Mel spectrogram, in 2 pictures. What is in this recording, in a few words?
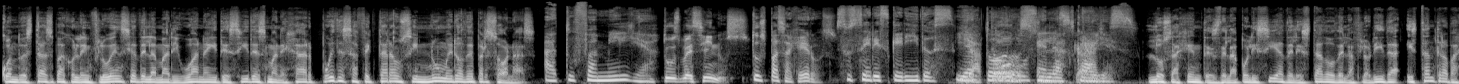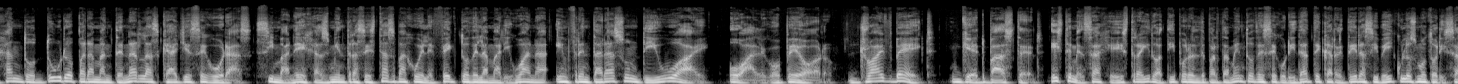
Radio Spanish TRAFFIC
